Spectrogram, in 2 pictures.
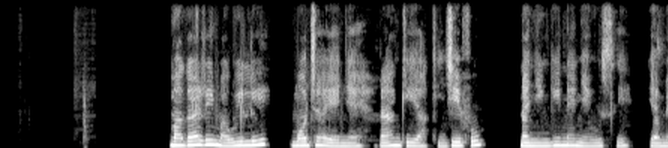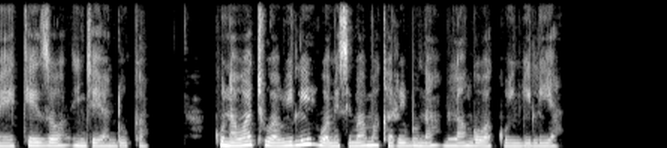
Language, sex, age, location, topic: Swahili, female, 36-49, Nairobi, finance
